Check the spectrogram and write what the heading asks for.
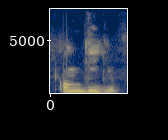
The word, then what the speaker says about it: Conguillío: Welcome to the national park Conguillío, I guess it's pronounced Conguillío.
